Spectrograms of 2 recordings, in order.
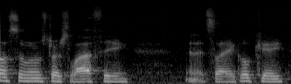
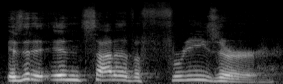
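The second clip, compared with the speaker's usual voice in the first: slow, higher, louder mock concern; mock helpful; 6 semitones higher, 5 dB louder, slower than usual. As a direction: sell the silly question straight.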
